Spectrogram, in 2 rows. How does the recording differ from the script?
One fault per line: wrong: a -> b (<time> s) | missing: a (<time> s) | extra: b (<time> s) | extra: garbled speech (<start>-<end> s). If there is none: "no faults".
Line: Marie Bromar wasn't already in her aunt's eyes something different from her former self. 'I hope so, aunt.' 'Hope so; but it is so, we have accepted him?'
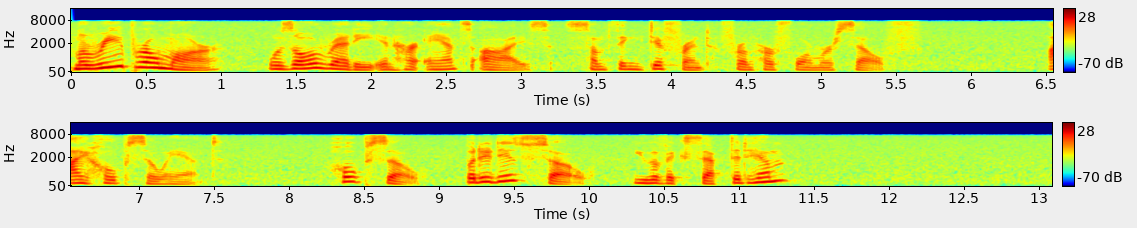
wrong: wasn't -> was (1.3 s)
wrong: we -> you (10.2 s)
